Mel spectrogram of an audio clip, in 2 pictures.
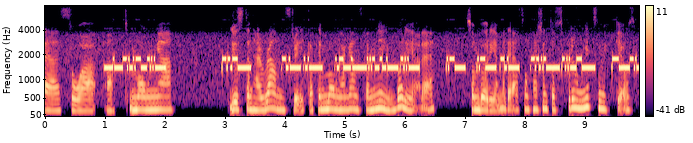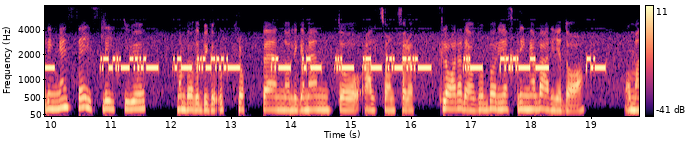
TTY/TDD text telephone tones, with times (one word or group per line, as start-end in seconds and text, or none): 1.3-1.9 HER
3.1-7.8 ON-SCREEN
8.3-11.2 BROTHER
11.5-12.6 WAS
12.8-15.8 PLAYED
16.0-17.0 BY
17.7-19.1 DON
